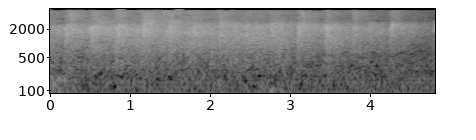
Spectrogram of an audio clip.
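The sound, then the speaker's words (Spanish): An audience at a church service applauds for the Lord steadily, a dense wash of many hands clapping together at a fairly even level throughout. “Dele un fuerte aplauso al Señor.”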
